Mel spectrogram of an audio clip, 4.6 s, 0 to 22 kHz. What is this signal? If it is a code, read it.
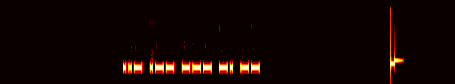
Morse code, heard as a keyed tone, about 44 wpm, 700 Hz. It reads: UWONM
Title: Code Groups - 5 Letters - 45wpm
